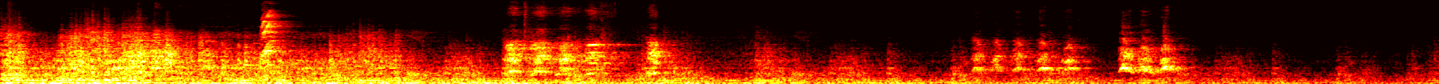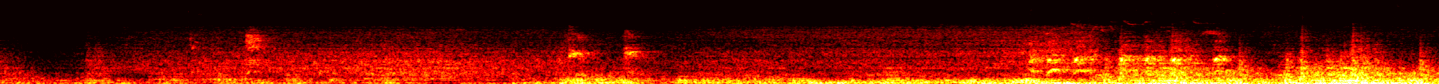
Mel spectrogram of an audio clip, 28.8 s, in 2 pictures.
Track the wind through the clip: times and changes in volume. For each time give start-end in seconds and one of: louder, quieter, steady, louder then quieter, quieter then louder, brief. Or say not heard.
0.0-28.7 quieter then louder.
